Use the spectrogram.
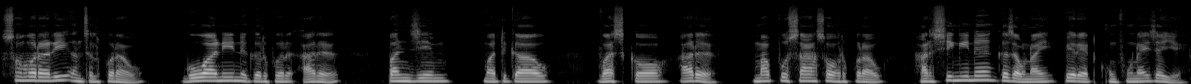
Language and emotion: Bodo, neutral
